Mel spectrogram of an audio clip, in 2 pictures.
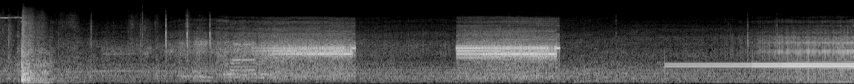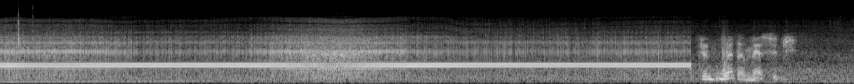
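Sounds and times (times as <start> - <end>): two-tone attention signal: 6.7 - 11.4, 12.2 - 15.5.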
